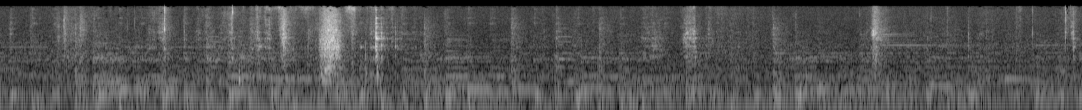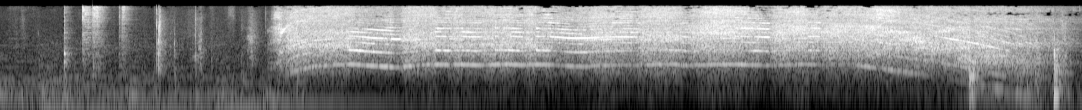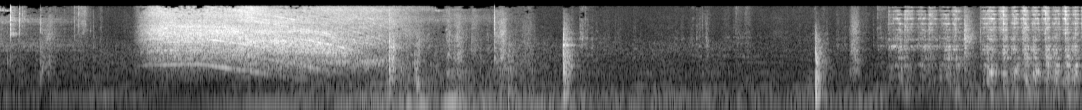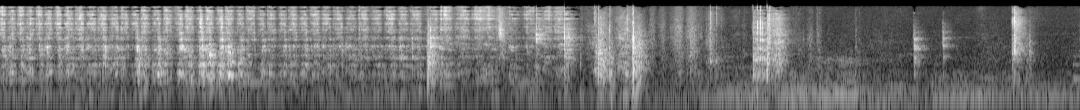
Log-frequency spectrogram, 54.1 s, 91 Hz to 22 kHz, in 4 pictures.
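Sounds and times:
electric planer cutting wood: 16.9 - 27.6, 28.8 - 32.5
hatchet rasping across wood: 38.1 - 47.8.

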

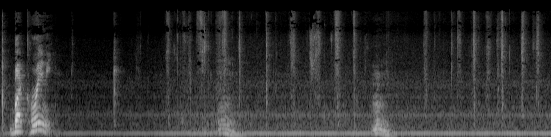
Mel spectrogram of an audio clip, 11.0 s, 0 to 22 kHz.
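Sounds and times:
low electrical hum: 0.0 - 11.0
wet eating mouth sounds: 2.2 - 11.0
person humming: 4.3 - 4.9, 7.4 - 7.9.

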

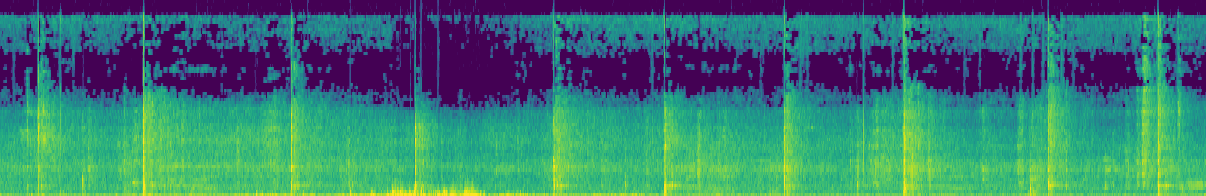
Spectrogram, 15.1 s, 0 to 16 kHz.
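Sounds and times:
low microphone rumble: 0.0 - 15.0
tennis ball struck by rackets: 0.3 - 2.4, 3.5 - 5.8, 6.8 - 11.8, 12.7 - 14.9.

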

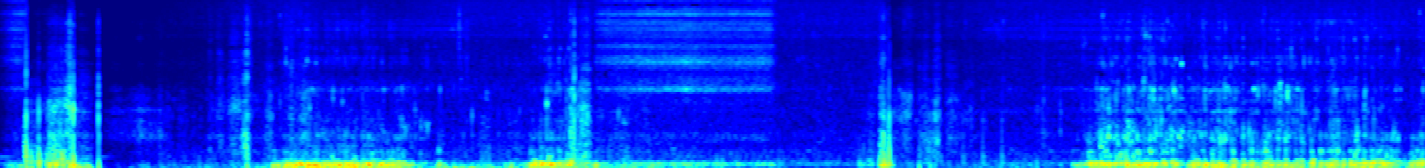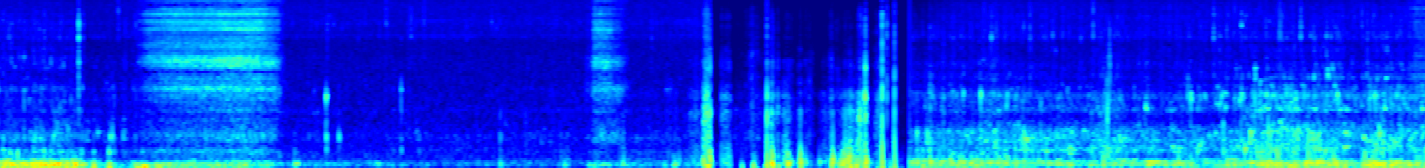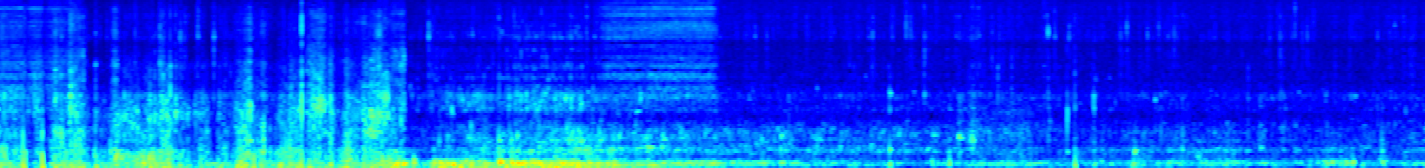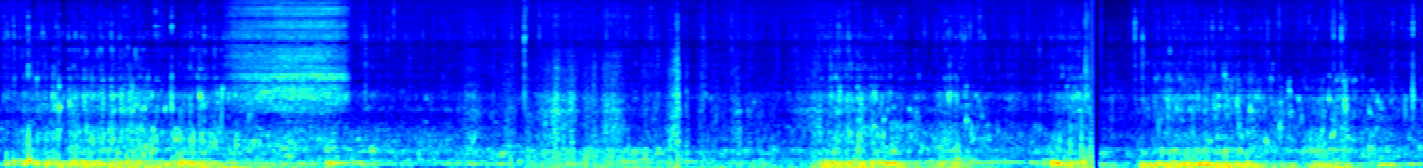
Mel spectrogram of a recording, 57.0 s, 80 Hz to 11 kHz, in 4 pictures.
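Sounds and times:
underwater scuba exhaust bubbles: 2.6 - 7.7, 10.4 - 18.4, 23.3 - 56.9
regulator inhalation hiss: 6.0 - 7.9, 15.6 - 17.2, 20.1 - 20.6, 34.5 - 35.8, 45.0 - 46.3.

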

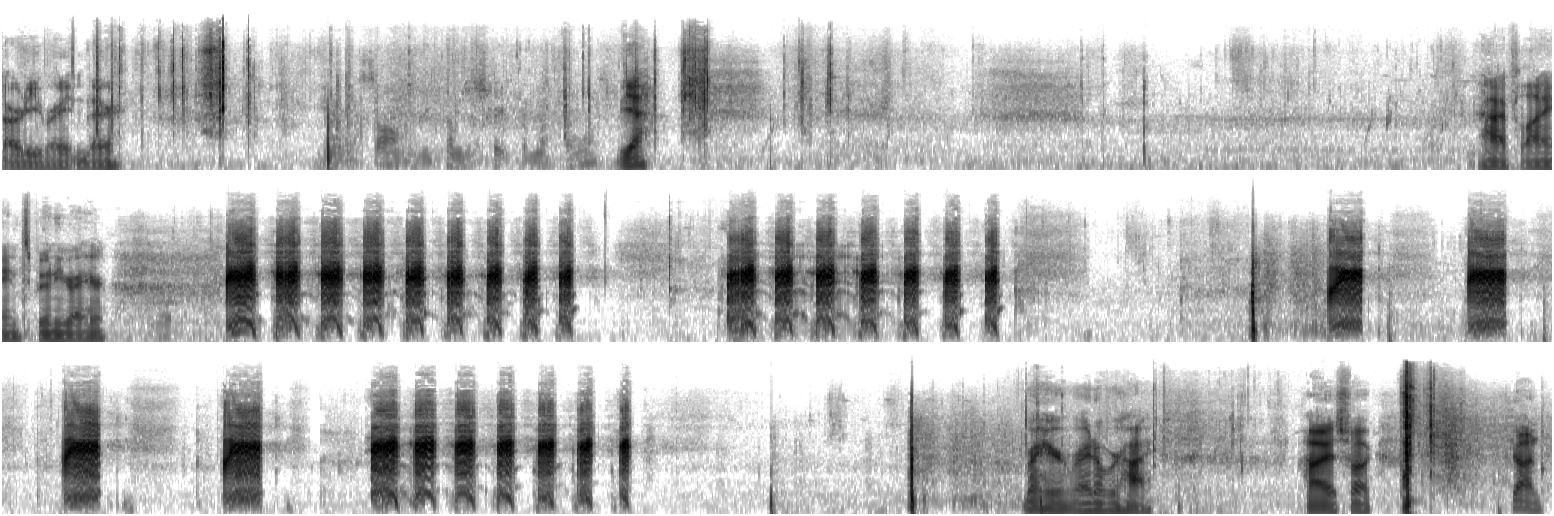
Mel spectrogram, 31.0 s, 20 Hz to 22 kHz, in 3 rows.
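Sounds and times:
duck quacking: 11.8 - 14.2, 15.2 - 17.1, 19.2 - 19.4, 20.1 - 20.4, 21.1 - 21.4, 22.1 - 22.4, 23.1 - 24.9.

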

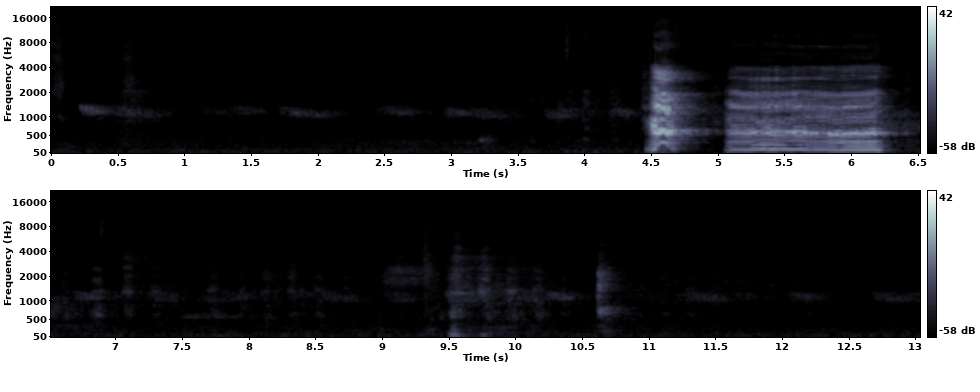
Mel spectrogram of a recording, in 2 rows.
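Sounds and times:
dog barking: 4.4 - 5.1.

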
